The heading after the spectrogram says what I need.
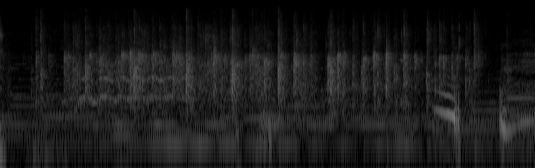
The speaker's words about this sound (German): Vielen Dank, David. Herzlichen Applaus für David.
